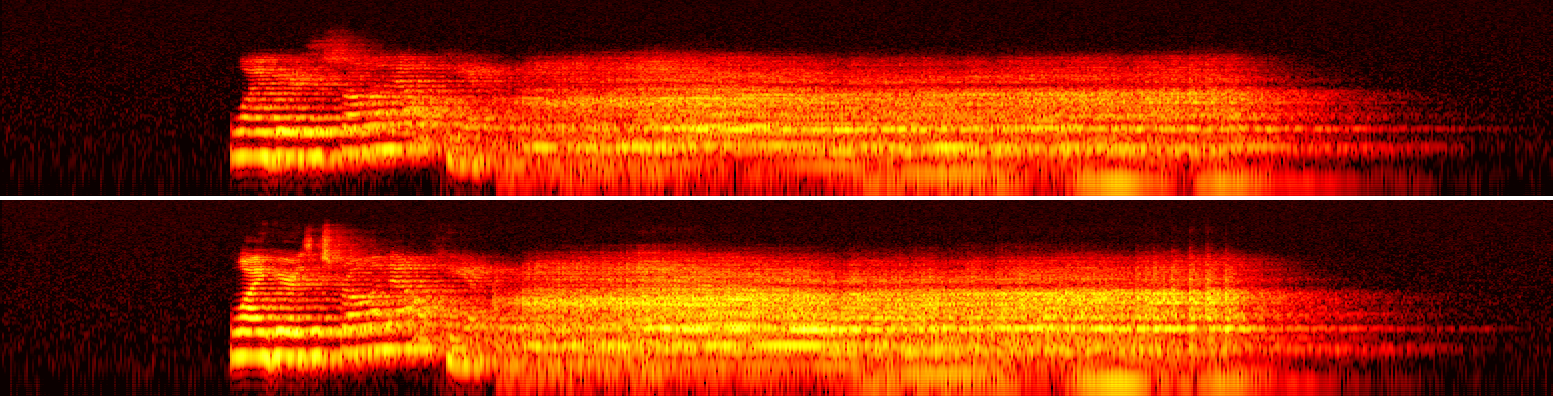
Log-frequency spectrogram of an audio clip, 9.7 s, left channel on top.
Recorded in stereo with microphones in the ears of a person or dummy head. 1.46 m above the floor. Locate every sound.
1.4 s a woman speaking: 50° right (ahead or behind), 1.1 m; by 3.0 s 85° right, 2 m
3.1 s a squeak: 35° right (ahead or behind), 0.8 m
